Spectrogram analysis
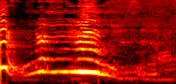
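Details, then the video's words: Talking dog answering its owners with a short whining moan that climbs, swells to a loud peak, then falls away and fades into quiet murmuring. "Funny dogs talking to owners"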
